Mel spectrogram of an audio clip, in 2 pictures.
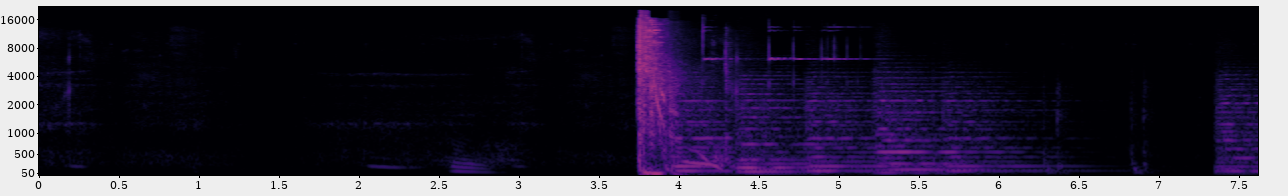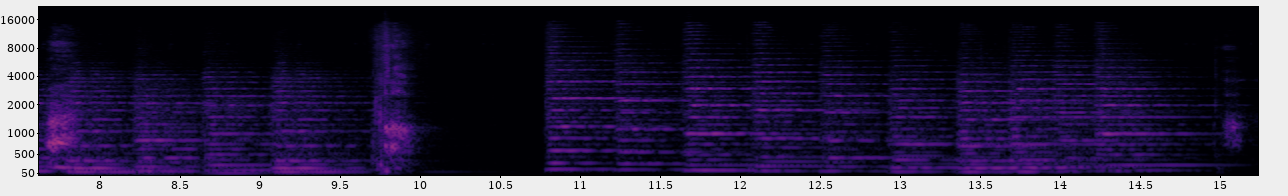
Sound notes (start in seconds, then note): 3.6 dramatic orchestral music; 3.7 gun firing; 7.7 Michael gasping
